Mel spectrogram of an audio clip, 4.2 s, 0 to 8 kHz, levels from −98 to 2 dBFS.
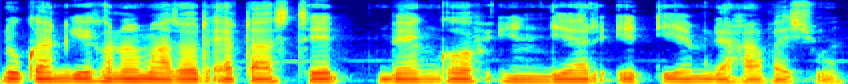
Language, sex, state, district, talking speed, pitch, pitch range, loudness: Assamese, male, Assam, Kamrup Metropolitan, 140 wpm, 100 Hz, 100-105 Hz, -19 LUFS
